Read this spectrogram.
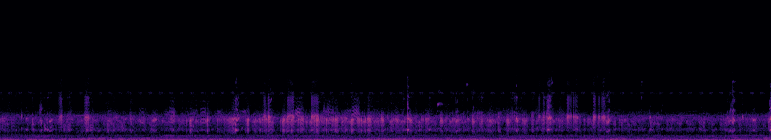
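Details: A field in Cambodia at sunset, where frogs keep up a thick chorus of fast clicking, ticking calls. Sharp bursts stand out now and then above a constant low hum.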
